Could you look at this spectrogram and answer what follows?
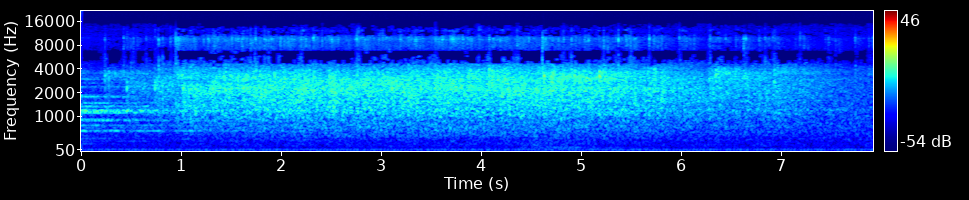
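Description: Rink audience applauding at the end of a figure skating program. The clapping swells about a second in, just as the last notes of the program music die away, and thins out near the end.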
